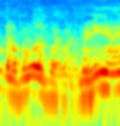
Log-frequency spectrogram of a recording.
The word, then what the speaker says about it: Mejía: Bueno, Mejía es con acento en la I, ¿verdad? Mejía.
